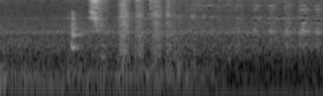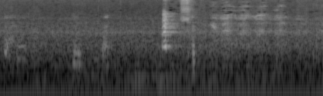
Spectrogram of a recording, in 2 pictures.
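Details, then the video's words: An Australian lorikeet that loves to mimic imitates a sneeze: sharp, breathy bursts, with two strong ones about four seconds apart, scattered soft clicks and chatter between, in a quiet room. "the mimicking Sneezing Bird"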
